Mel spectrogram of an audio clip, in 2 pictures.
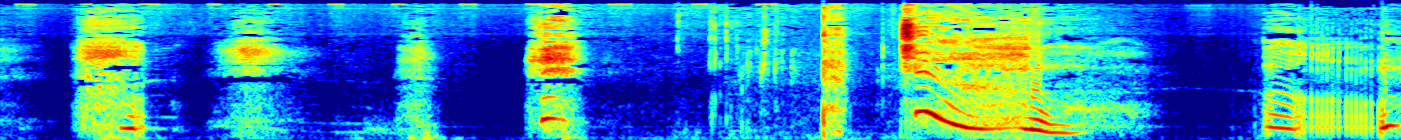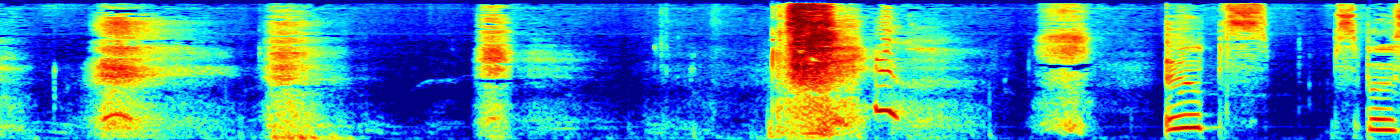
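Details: Person attempting to stifle strong sneezes: sharp, forceful bursts with gasping intakes between, some stifled, some loud; repeated sneezing.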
